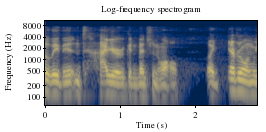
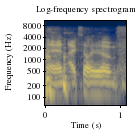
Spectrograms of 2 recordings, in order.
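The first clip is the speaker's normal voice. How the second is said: plain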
